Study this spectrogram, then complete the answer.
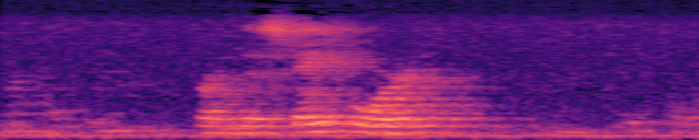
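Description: A man speaks clearly in a large echoing hall.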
